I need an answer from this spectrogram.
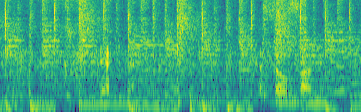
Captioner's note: audience applauds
